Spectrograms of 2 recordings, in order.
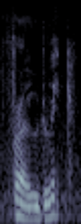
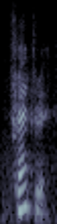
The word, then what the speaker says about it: Frederick: no it's pronounced frankenstein do you also say frodrick no frederick well why isn't it frodwick frankenstein it isn't it's frederick frankenstein i see you must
